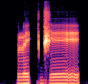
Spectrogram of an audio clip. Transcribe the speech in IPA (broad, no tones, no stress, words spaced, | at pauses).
ɭekd͡ʒeː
